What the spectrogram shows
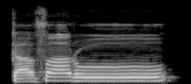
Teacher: را کو پر پڑھیں گے، لمبا کر کے پڑھیں گے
